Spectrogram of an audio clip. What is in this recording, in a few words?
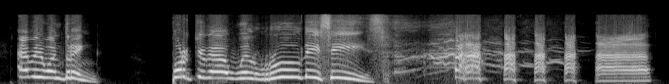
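Portuguese male, voice; Pirates Of The Caribbean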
